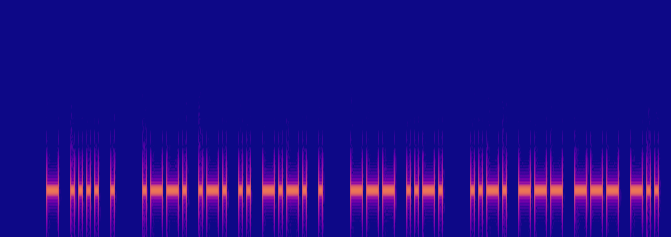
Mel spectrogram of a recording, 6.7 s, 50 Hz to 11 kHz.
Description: Morse code, heard as a keyed tone, about 30 wpm, 700 Hz. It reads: THE PRICE OF FOOD
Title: Sentences from Top 1000 Words - Review Part 4 - 30wpm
